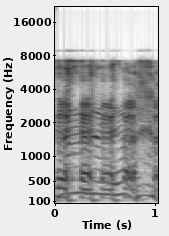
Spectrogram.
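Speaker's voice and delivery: high-pitched mock panic, laughing; mock protest. Cornered newcomer denies being American, laughing protest. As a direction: squeal out hammed-up denials into a laugh.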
